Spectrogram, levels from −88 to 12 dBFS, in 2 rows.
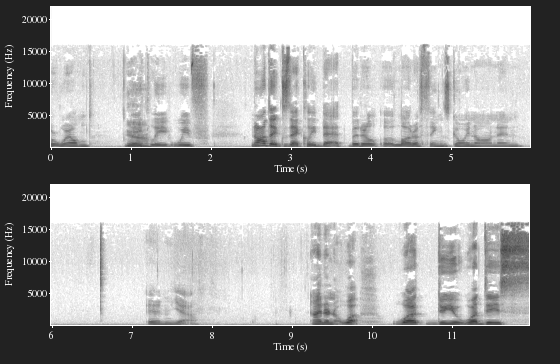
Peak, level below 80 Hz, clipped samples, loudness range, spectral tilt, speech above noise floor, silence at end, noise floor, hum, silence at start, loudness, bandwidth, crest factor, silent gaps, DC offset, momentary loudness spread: -2 dBFS; -60 dBFS; under 0.1%; 13 LU; -3.5 dB/octave; 31 dB; 0 s; -55 dBFS; none; 0 s; -24 LUFS; 16.5 kHz; 24 dB; none; under 0.1%; 16 LU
